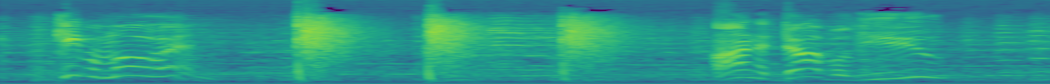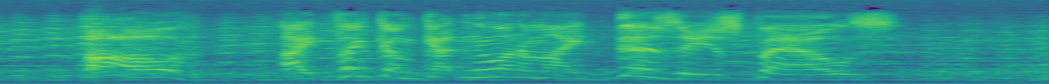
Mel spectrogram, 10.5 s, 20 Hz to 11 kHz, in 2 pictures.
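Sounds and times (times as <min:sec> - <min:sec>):
speech: 0:00.4 - 0:01.6, 0:03.6 - 0:09.8
whip cracks: 0:01.5 - 0:03.2.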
